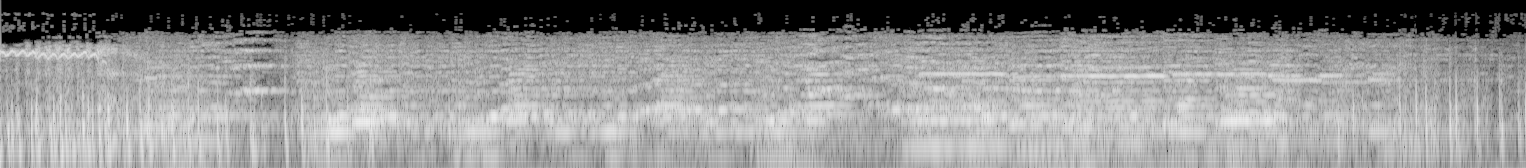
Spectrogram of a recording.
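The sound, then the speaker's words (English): A colt neighs while its hooves clip-clop, a loud, dense and continuous clatter that fills the whole stretch, with a high whinny near the start. “Here comes the colt. Yeah, this is it. Here, colt. Good boy. Here, colt.”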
